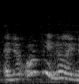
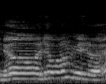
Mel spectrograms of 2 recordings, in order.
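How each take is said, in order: First: Whiny line through a laugh; laughing whine. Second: Rushed, blubbering fake sob voice; fast fake crying whine. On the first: Pretend. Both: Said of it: "I like talking like that".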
